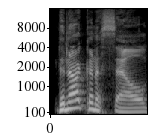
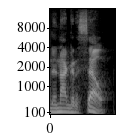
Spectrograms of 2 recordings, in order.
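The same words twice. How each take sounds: First: Not hit loud and high; They're not gonna sell with not punched louder; stress on NOT. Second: Said in the usual way. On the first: Acted. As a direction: slam the word not. Repeats the claim, emphatic.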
